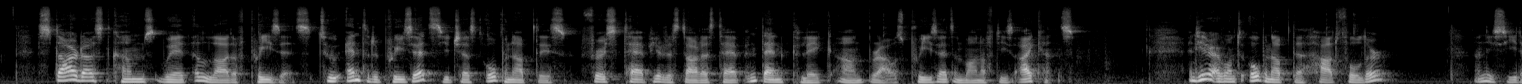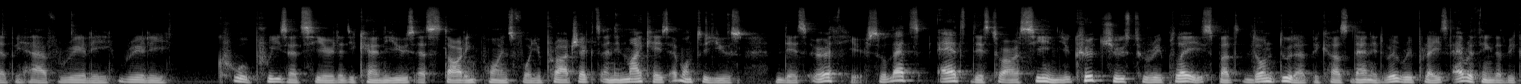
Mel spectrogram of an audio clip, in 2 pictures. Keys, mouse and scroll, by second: 0.8-4.9 drag, 4.9 click, 8.9 click, 11.3 click, 13.3-22.4 drag.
